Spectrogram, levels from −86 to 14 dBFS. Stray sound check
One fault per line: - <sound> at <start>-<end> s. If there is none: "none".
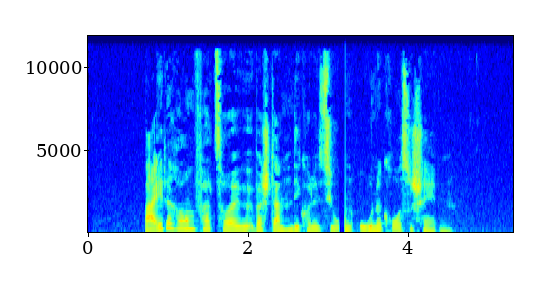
- dropout at 3.1-3.2 s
